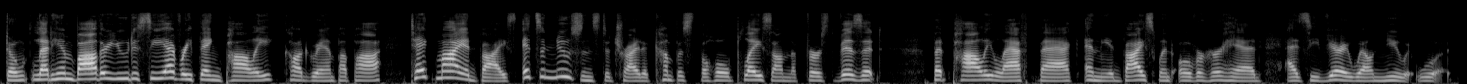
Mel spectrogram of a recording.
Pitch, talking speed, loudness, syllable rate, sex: 200 Hz, 185 wpm, -21 LUFS, 5.2 syllables/s, female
